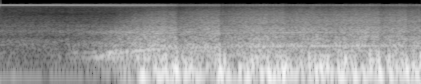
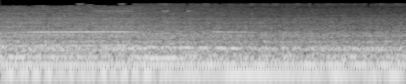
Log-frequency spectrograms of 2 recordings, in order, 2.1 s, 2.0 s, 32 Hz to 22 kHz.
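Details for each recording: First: Camper van inverter powering a 60 W charger, after warming up: a sudden rush of air with a steady whine kicks in and holds constant. The inverter's cooling fan switches on loudly and rarely stops, which is to be replaced with a PWM temperature-controlled fan. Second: Camper van inverter switched on with no load: steady low hum with a faint cooling-fan whine that eases off; normal inverter cooling fan noise.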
